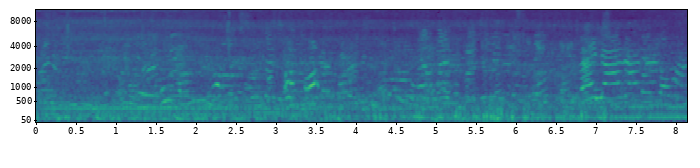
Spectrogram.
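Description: Riders on a swinging ride shriek and scream in the distance.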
